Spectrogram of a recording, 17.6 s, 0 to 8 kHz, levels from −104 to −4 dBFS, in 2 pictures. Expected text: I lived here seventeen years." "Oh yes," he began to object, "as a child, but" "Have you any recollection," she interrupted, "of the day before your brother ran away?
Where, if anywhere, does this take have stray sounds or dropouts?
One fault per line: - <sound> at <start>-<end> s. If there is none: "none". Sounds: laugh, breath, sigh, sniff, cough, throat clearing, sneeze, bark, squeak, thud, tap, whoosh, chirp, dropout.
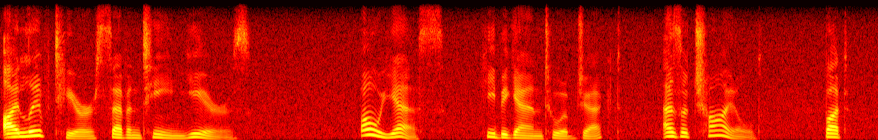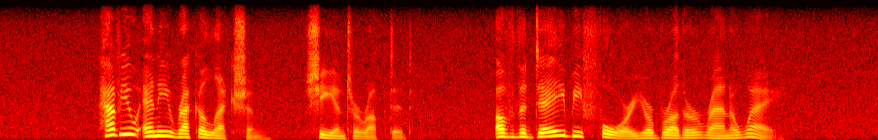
none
